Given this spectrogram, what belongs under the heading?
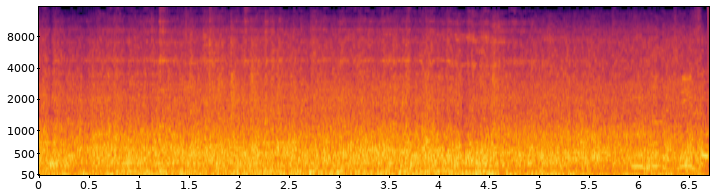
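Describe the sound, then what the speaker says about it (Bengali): A train runs fast on rails while overtaking a Vande Bharat express, with a loud continuous roar and rattling wheel clatter heard from inside the carriage, and faint voices underneath. "আমাদের ট্রেন বন্দে ভারতকে ওভারটেক করছে।"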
